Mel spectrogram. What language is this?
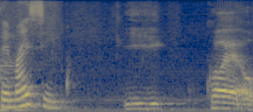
Portuguese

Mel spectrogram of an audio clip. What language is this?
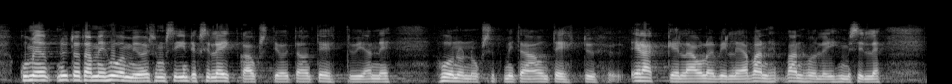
Finnish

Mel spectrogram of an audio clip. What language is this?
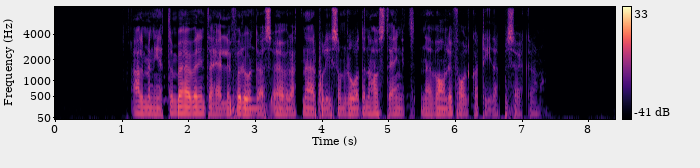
Swedish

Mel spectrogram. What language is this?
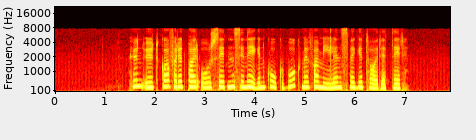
Norwegian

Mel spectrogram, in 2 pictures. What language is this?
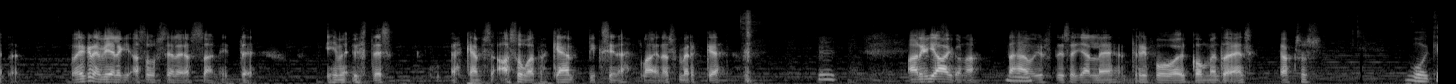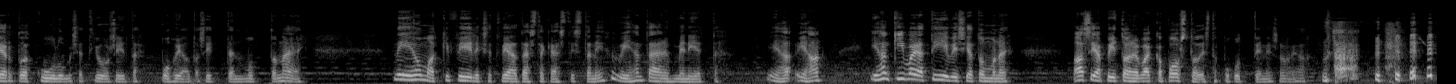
Finnish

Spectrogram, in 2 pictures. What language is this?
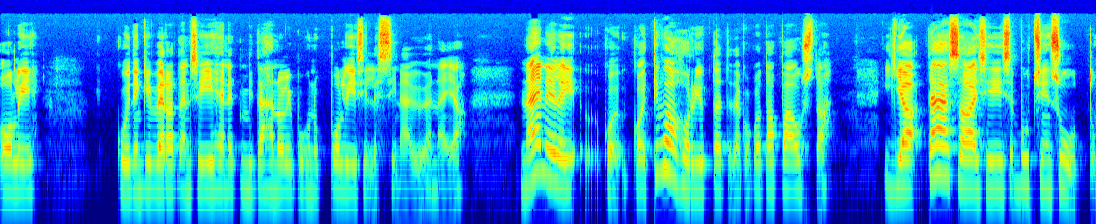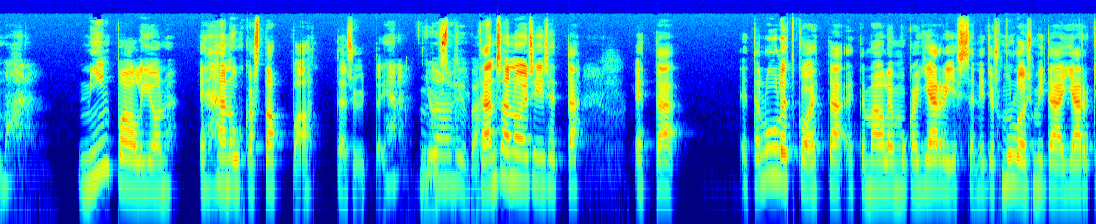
Finnish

